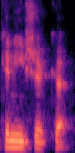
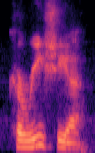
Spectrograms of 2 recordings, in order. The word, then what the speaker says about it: Carisha: Sorry, I said Kanisha. Carisha. No, sorry. Carisha.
